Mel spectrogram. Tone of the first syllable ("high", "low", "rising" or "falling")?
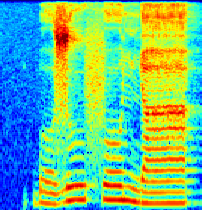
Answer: low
